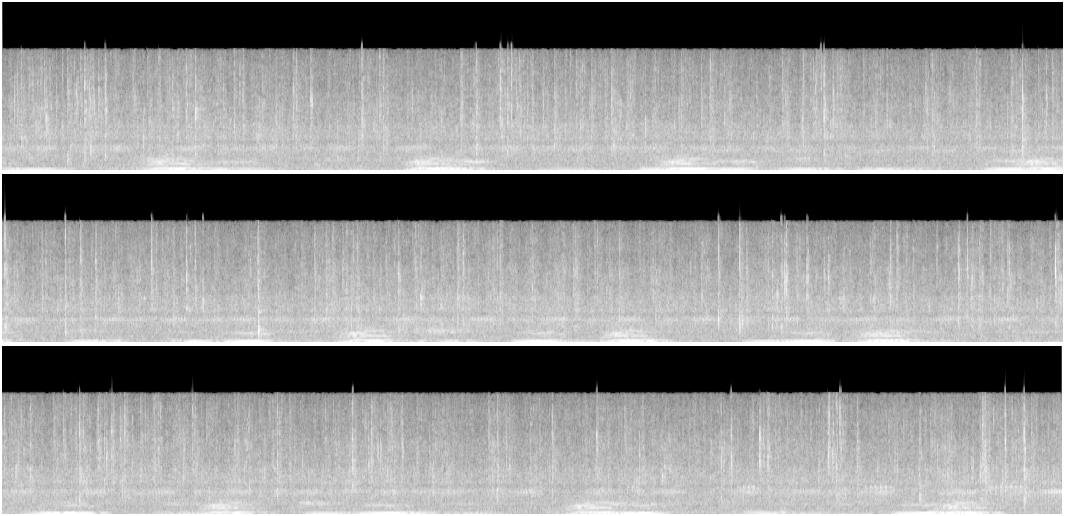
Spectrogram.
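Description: A chorus of banded bullfrogs (Asian painted frogs) calling in the rain: short, low, mooing calls repeat about once a second, several frogs overlapping, over the steady hiss of rainfall.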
